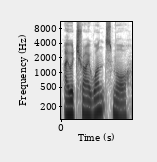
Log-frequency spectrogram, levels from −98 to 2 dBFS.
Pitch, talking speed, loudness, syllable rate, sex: 135 Hz, 210 wpm, -16 LUFS, 3.8 syllables/s, male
